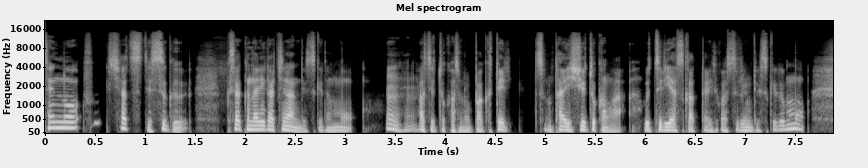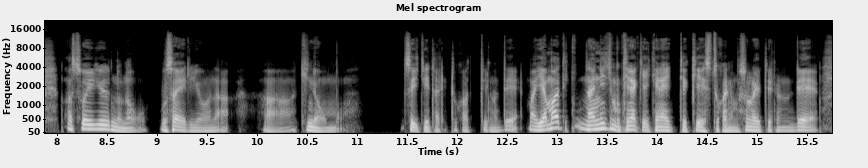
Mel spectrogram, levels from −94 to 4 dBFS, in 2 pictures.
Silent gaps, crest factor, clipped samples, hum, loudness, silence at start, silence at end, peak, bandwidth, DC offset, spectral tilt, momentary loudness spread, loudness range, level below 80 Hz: none; 18 dB; under 0.1%; none; -19 LUFS; 0 s; 0 s; -2 dBFS; 14.5 kHz; under 0.1%; -5.5 dB/octave; 12 LU; 5 LU; -46 dBFS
